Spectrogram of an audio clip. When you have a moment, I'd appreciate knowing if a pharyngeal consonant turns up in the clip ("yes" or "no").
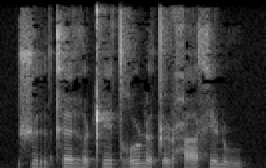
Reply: yes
